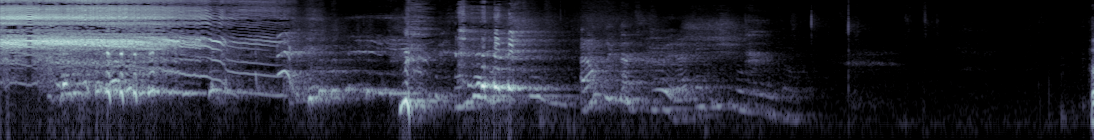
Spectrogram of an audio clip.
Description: A squealing frog and children laughter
